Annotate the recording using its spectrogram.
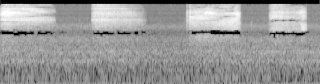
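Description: A flat-horned hissing cockroach hissing four times, each a short, high, airy hiss under a second long with pauses between. It is the disturbance hiss of an agitated roach reacting to being picked up and handled.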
